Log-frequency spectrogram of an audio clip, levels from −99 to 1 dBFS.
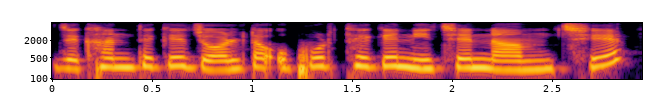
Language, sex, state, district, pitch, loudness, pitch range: Bengali, female, West Bengal, Jhargram, 235 Hz, -18 LUFS, 215-255 Hz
